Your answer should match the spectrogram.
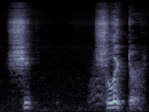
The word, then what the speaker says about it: Schlichter: Then in the middle, of course, is Ash, and way on our right is William Schlichter.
